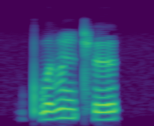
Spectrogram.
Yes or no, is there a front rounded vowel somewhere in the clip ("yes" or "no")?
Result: yes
